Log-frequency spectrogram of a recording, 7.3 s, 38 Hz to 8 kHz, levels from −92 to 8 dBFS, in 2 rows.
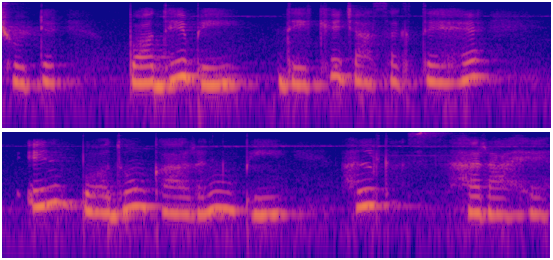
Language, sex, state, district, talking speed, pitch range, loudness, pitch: Hindi, female, Bihar, Bhagalpur, 130 wpm, 250-320 Hz, -36 LUFS, 270 Hz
